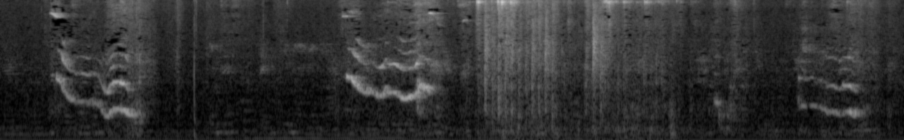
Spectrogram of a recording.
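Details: Caspi the Miniature Pinscher, wet after rain and being rubbed dry, makes several sliding, descending whines spaced a few seconds apart over rustling and hissing noise, plus a brief high tone.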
